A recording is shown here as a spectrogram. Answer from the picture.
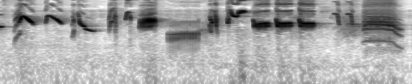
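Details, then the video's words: Black-winged Myna, a young caged bird in full song for training: arched whistles, a harsh buzzy burst, evenly repeated clear notes, and a closing raspy rising note. "Masteran Burung Jalak Putih Full Isian - Jalak Putih Muda Gacor"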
